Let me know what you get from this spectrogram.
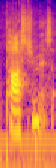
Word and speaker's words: posthumous: How do you actually pronounce that? – Posthumous.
